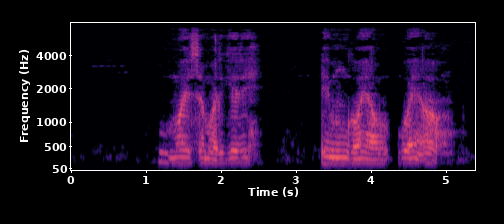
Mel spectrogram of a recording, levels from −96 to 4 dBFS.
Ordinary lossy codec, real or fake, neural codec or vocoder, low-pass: MP3, 32 kbps; real; none; 7.2 kHz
